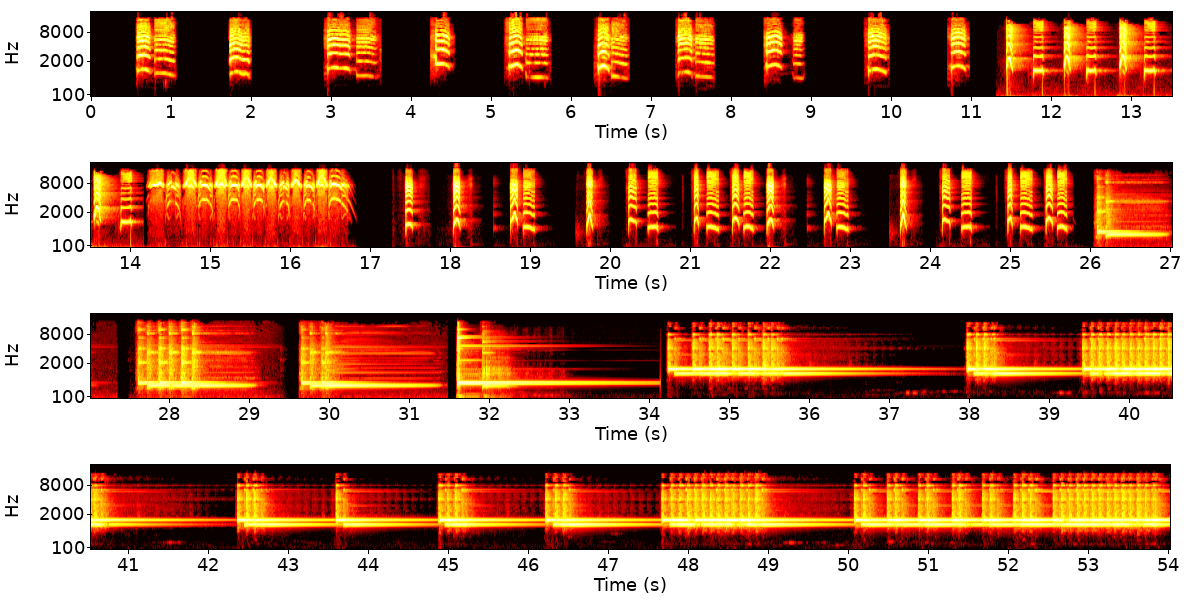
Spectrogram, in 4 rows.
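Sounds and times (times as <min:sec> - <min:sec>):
short high squeaks: 0:10.7 - 0:16.8
doorbell ding-dong chimes: 0:27.6 - 0:29.1, 0:29.7 - 0:37.6
electronic doorbell ringing: 0:27.6 - 0:29.1, 0:29.7 - 0:37.2.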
